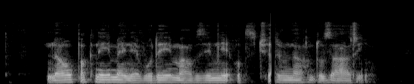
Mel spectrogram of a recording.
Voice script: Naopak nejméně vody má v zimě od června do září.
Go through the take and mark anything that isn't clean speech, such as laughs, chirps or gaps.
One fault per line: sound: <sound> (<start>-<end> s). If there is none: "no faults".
sound: dropout (2.7-2.8 s)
